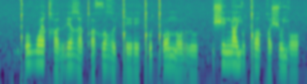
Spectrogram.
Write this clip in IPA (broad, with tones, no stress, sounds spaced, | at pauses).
ǃʼ o˥ v ɔ˥ j qʰ ʊ˨ r e˥ ʁ e˨˦ qʼ ʊ˨˦ x ʊ˥ ʁ ʉ˨ ǃ e˨ ɾ e˨ ǃʼ ʊ˥ ǃʼ ɔ˥ n ɔ˨˦ r ʊ˨ | ʃ e˥ ŋ a˥ j ʊ˥ ǃ ɔ˥˨ q ʊ˨ ʃ ʊ˥ j ɔ˨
